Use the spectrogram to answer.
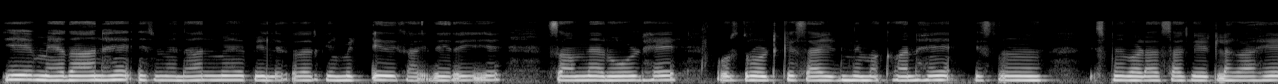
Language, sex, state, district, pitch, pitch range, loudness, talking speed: Hindi, female, Bihar, Jamui, 195 Hz, 190-200 Hz, -14 LUFS, 145 wpm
